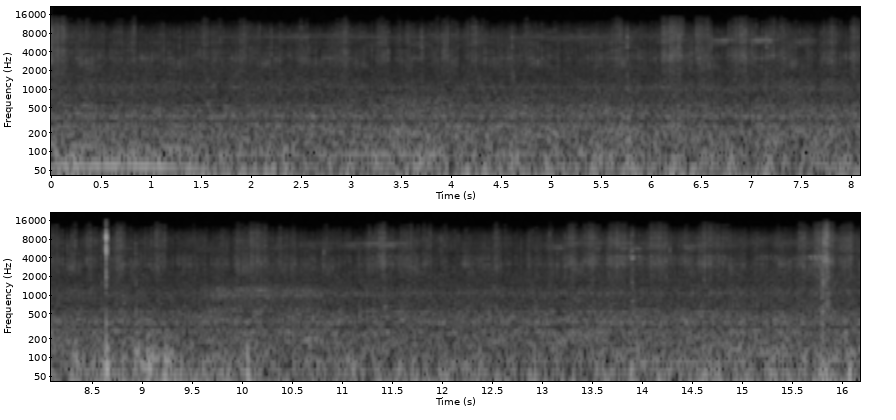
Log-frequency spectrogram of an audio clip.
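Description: A YouBike public bicycle being ridden along a paved path: a steady low rumble of wind and rolling noise, with small rattles and one sharp click about halfway through.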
